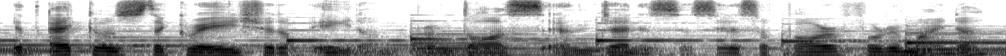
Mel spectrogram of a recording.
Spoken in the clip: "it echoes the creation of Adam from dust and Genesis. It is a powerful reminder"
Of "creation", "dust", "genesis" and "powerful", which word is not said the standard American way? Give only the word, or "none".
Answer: dust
